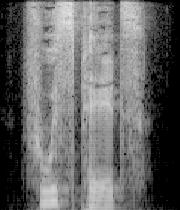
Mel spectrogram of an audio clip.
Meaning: athlete's foot, tinea pedis
- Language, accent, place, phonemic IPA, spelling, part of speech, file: German, Germany, Berlin, /ˈfuːspɪlts/, Fußpilz, noun, De-Fußpilz.ogg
